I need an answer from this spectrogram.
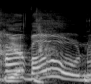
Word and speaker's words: carbone: have been pronounced i'm sure that's how they pronounce it yeah carbon with the emphasis on the bone uh which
